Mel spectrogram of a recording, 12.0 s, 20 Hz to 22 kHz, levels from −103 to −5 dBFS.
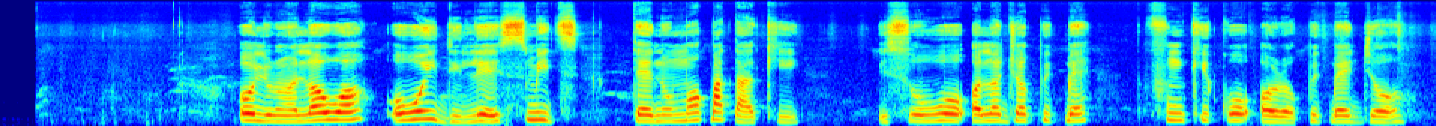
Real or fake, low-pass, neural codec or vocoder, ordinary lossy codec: real; none; none; none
